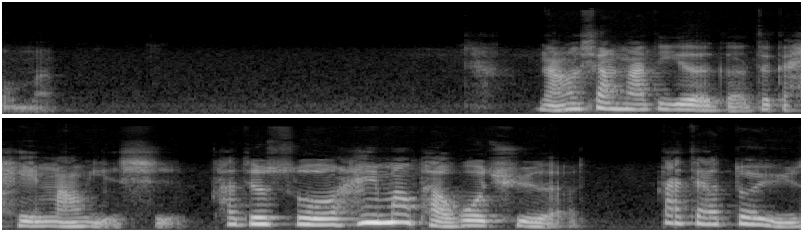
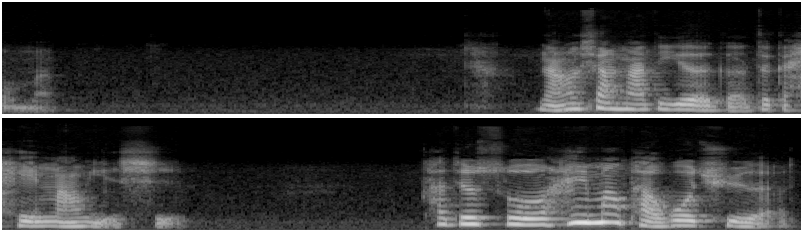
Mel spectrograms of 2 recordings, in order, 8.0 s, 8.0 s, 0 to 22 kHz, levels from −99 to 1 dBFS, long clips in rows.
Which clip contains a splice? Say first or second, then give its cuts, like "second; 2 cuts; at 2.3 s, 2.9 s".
first; 1 cut; at 5.0 s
